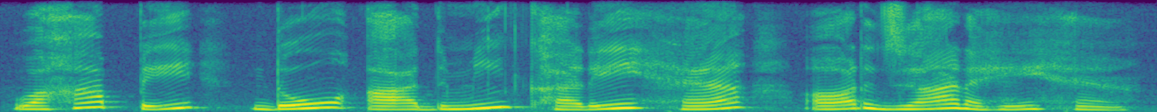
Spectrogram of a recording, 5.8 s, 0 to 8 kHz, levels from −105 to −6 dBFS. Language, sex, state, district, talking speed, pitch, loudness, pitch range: Hindi, male, Bihar, West Champaran, 105 wpm, 255 Hz, -14 LUFS, 230-320 Hz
